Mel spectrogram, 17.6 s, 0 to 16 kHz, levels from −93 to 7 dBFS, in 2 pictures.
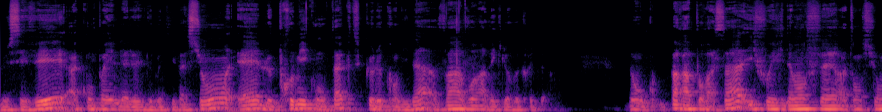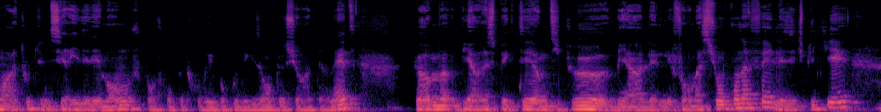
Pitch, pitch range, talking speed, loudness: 105 Hz, 90-115 Hz, 195 wpm, -35 LUFS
